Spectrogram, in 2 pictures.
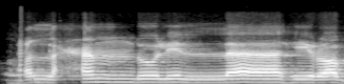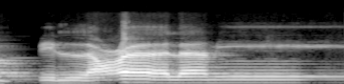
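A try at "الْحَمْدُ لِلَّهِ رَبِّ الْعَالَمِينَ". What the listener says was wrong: তবে এখানে হামজার উচ্চারণটা যেন আইনের মতো না আসে, আর র রটা যেন একটু মোটা হয়। আলহামদুলিল্লাহি রাব্বিল আলামিন।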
